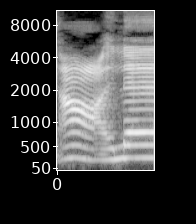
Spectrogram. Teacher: اب یہاں حمزہ کو ہم نے آئین ساکن سے ملانا ہے، تو لا نہیں کرنا، جھٹکا نہیں دینا، لہر کی طرح آواز گلے میں جائے گی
